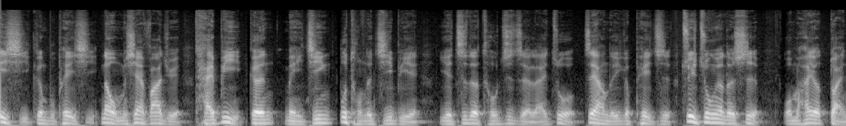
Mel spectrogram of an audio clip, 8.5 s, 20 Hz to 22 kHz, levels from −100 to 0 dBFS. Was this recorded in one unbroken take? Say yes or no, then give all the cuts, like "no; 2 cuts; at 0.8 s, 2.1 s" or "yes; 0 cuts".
yes; 0 cuts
